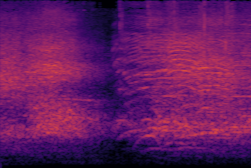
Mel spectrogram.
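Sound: audience shouting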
